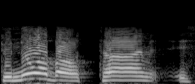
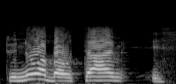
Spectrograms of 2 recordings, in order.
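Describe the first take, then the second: No difference in how they are said.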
